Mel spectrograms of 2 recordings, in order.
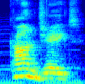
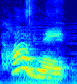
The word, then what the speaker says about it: cognate: And for those at home, it's actually pronounced cognate.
